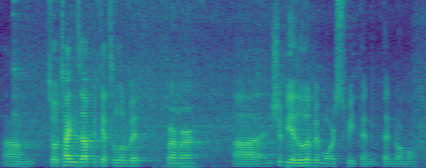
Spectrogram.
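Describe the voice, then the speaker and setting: A man's voice: mid-range voice, steady tone, fast. Explaining male chef in an echoing hall. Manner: explanatory, fills with "uh" and "so". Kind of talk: live cooking demonstration. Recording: long reverb in a large hall with faint noise.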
